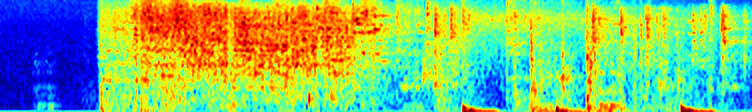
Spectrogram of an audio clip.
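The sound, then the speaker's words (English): A glass pane in a house's back door is smashed with a sudden loud shatter, followed by crackling, tinkling fragments. A few dull knocks sound as the glass settles. “Ray smashes the door pane.”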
